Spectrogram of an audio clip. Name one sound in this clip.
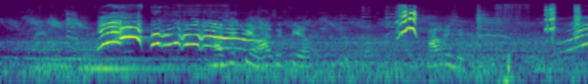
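Lorikeets screech and chatter shrilly.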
